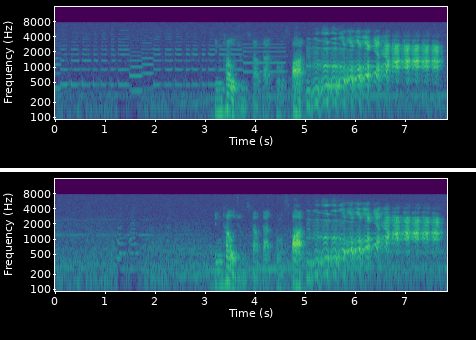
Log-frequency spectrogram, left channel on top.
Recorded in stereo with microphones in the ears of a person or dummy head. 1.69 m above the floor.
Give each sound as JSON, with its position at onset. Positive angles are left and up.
{"t": 3.2, "sound": "a man speaking", "side_deg": -25, "distance_m": 6.0}
{"t": 5.0, "sound": "laughter", "side_deg": 15, "distance_m": 1.2}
